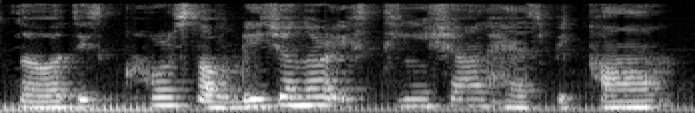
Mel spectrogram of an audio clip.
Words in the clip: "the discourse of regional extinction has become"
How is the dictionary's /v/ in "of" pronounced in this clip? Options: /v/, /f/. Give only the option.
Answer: /f/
